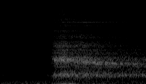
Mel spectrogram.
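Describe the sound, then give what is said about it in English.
A group takes a deep inhale together during a short guided meditation at a mental health round table. After quiet, the breath starts abruptly as a steady, airy rush that holds to the end. “So let's just like take a breath here together”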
